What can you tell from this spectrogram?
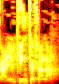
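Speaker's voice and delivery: high put-on African accent; proud king in an African accent. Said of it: "I will do my African voice".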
